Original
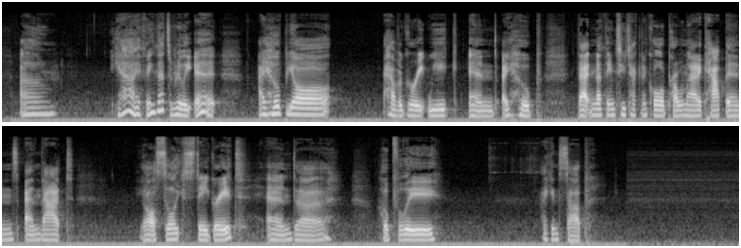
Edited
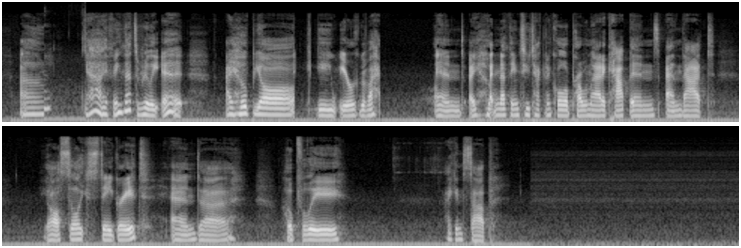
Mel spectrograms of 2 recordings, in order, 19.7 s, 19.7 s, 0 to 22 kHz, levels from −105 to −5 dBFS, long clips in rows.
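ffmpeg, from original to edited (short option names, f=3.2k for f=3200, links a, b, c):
-filter_complex "[0:a]asplit=6[a][b][c][d][e][f];[a]atrim=end=0.564[g];[b]atrim=start=0.56:end=1.56,asetpts=PTS-STARTPTS,asetrate=78498,aresample=44100,atrim=end_sample=24775,asetpts=PTS-STARTPTS[h];[c]atrim=start=1.556:end=4.332[i];[d]atrim=start=4.328:end=6.232,asetpts=PTS-STARTPTS,areverse[j];[e]atrim=start=6.228:end=6.942[k];[f]atrim=start=7.778[l];[g][h]acrossfade=d=0.004:c1=hsin:c2=hsin[m];[m][i]acrossfade=d=0.004:c1=hsin:c2=hsin[n];[n][j]acrossfade=d=0.004:c1=hsin:c2=hsin[o];[o][k]acrossfade=d=0.004:c1=hsin:c2=hsin[p];[p][l]acrossfade=d=0.004:c1=hsin:c2=hsin"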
